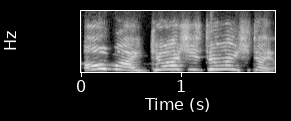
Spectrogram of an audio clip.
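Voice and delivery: high panicked squeal of doctors; mock panic. Doctors rushing in to Aunt May, high panicked squeal. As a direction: squeal it, frantic and overdone. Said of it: "the doctors run in like".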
